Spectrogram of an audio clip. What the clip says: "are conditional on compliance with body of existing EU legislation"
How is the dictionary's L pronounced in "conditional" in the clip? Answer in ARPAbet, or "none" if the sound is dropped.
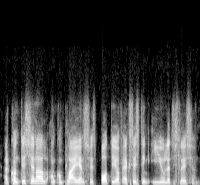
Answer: L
